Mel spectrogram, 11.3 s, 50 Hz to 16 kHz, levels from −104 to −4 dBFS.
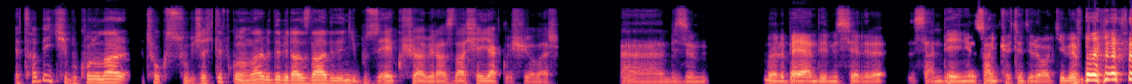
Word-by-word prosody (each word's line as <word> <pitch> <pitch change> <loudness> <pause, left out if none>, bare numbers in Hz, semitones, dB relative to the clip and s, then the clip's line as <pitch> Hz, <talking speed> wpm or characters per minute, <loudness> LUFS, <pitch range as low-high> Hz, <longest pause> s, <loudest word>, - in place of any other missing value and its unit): E, - - -13
tabii 185 - -9
ki 190 - -10
bu 115 - -12
konular 140 +1 0 0.2
çok - - -11
subjektif 110 - -9
konular. 125 +4 -2
Bir 125 - -6
de 130 - -2
biraz 120 -1 +1
daha 120 -1 +3
dediğin 105 +1 -4
gibi 110 +3 -9
Z 95 - -12 0.2
kuşağı 95 - -5
biraz 95 -1 -6
daha 100 -2 -3
şey 100 - -6
yaklaşıyorlar. 85 -4 -8 0.6
Eee, 85 - -9 0.4
bizim 90 0 -12 0.6
böyle 95 -1 -3
beğendiğimiz 95 -1 0
şeyleri 475 - -5 0.3
“Sen 190 - -8
beğeniyorsan 100 - -3
kötüdür.” 105 -3 -8
O 90 -1 -5
gibi, 110 - -2
böyle. 245 +2 +12
110 Hz, 165 wpm, -23 LUFS, 95-125 Hz, 0.6 s, böyle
